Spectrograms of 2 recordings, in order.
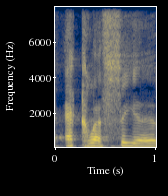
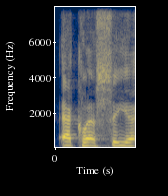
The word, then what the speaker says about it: ekklesia: The original word, the Greek word for church, is the English transliteration is ekklesia, is how that would be pronounced, E-K-K-L-E-S-I-A. Ecclesia, and it means literally an assembly, gathering, or congregation.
